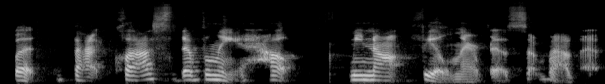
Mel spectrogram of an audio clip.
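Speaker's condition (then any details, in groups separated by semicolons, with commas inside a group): Progressive ataxia; affects speech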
